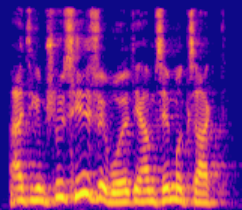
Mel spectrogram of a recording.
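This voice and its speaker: A man's voice: high-pitched, fast, darkish tone. An older man preaching a sermon, earnest and warning, repeating phrases for emphasis.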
